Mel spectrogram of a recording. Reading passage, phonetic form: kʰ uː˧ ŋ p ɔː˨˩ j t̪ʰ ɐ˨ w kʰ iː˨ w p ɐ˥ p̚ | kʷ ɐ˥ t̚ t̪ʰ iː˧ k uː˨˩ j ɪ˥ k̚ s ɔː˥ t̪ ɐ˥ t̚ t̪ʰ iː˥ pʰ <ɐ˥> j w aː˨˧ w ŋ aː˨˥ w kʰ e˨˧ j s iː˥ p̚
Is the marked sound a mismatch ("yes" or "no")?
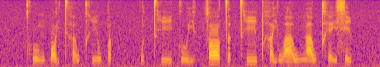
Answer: yes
